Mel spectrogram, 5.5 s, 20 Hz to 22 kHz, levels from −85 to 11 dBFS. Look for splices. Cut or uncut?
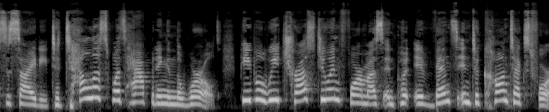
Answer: uncut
